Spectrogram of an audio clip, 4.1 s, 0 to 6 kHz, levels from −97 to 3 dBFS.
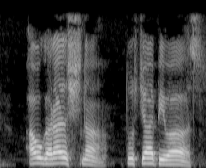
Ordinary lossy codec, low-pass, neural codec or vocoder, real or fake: MP3, 48 kbps; 5.4 kHz; none; real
